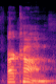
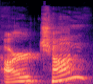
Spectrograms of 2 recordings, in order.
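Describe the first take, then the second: First: "Archon" said with a hard K, falling at the end; corrected name pronunciation. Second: "Archon" said with a CH as in church, drawn out and questioning; unsure name pronunciation. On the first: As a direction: settle on "Archon" as "ar-kon". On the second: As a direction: try "Archon" as "ar-chon", asking with a rise. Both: Real, not acted. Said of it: "hopefully I didn't butcher your name".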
